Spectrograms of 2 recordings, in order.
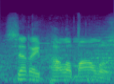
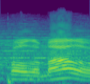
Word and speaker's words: Polamalu: man in there was seen apollo cena palomolo better pronouncing polamalu or al said he's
